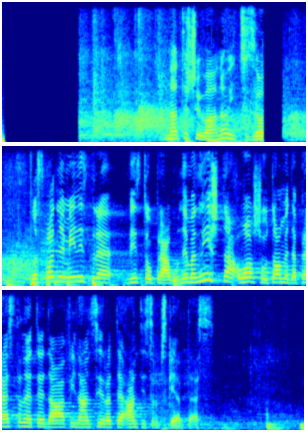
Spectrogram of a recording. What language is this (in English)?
Serbian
